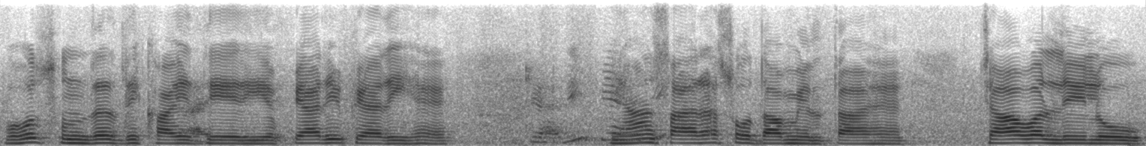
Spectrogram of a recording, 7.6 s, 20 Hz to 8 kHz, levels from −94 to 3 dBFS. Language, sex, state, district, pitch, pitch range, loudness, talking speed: Hindi, female, Haryana, Jhajjar, 190 Hz, 180-205 Hz, -16 LUFS, 135 wpm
